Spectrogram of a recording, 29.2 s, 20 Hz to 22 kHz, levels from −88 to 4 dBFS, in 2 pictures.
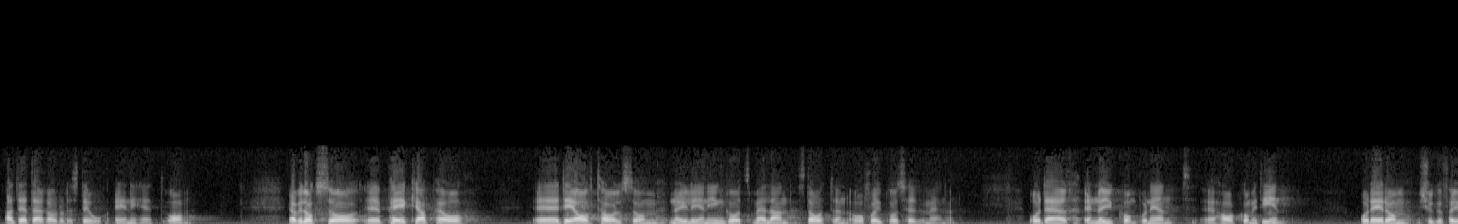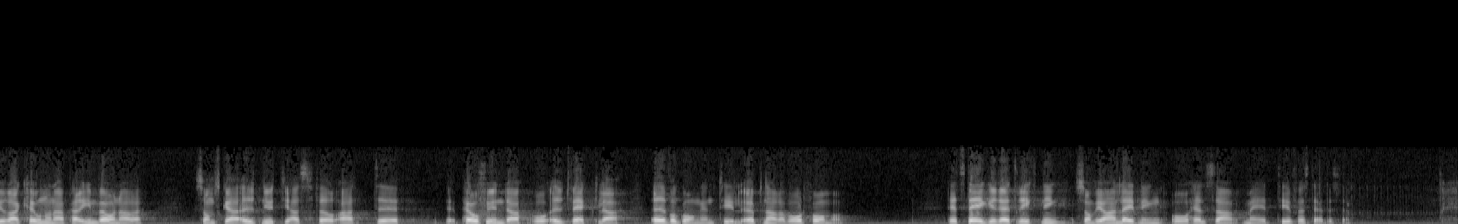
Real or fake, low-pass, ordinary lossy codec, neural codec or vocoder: real; none; none; none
